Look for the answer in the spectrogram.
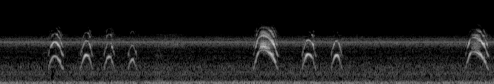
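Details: Northern royal albatross, 8 June 2023, parent back to feed its chick: clusters of short rising-falling honks, four quick notes, a louder double honk, two more, then a final honk, with background hum.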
